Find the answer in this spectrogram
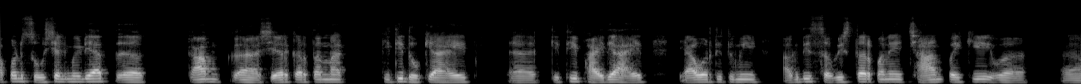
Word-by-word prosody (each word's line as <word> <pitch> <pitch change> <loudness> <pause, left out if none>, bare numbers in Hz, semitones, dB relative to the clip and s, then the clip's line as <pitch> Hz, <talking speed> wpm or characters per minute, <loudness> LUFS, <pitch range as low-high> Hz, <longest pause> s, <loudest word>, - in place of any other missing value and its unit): आपण 140 0 -1
सोशल 110 +4 +1
मीडियात 135 -1 +3
अ, 110 -1 +4 0.5
काम 120 0 +2 0.2
क 105 -2 +1
शेअर 110 +2 +3
करताना 115 0 0 0.4
किती 115 +5 0
धोके 105 -2 +1
आहेत? 105 0 +2 0.4
अ, 95 0 -5 0.2
किती 115 +6 -2
फायदे 100 +2 +4
आहेत? 105 -1 +1 0.3
यावरती 115 +3 +3
तुम्ही 115 -1 -2 0.3
अगदी 135 - -3
सविस्तरपणे 120 +1 +1
छानपैकी 115 +3 -1
व 105 -1 -1 0.5
अ, - - -15
110 Hz, 120 wpm, -25 LUFS, 105-120 Hz, 0.5 s, अ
